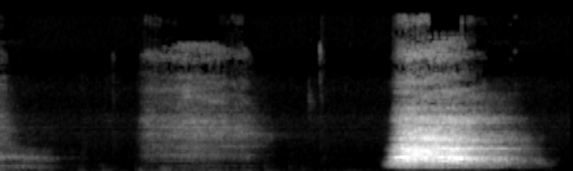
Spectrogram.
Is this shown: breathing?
yes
